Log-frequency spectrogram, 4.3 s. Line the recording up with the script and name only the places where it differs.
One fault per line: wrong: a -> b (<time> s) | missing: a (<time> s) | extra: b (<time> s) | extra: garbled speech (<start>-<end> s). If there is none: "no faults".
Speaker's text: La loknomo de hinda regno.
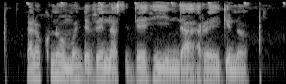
extra: devenas (1.2 s)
